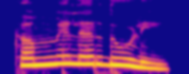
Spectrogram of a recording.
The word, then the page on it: ಕಮ್ಮೆಲರ್ದೂಳಿ: kannada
